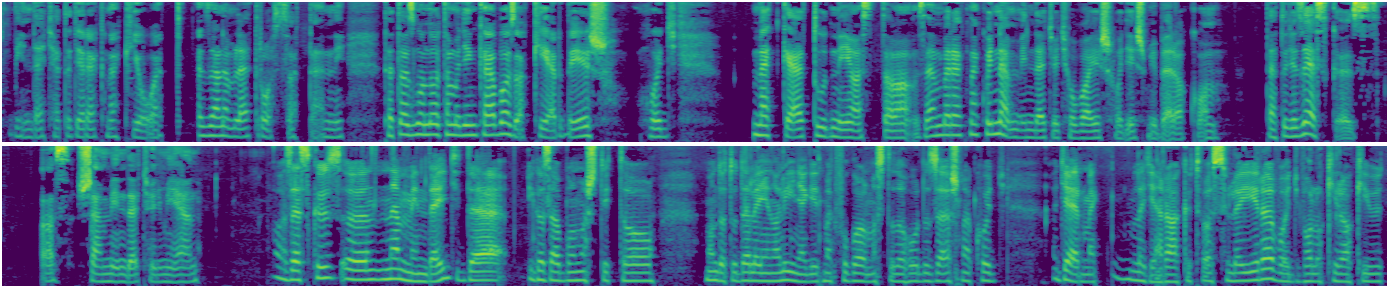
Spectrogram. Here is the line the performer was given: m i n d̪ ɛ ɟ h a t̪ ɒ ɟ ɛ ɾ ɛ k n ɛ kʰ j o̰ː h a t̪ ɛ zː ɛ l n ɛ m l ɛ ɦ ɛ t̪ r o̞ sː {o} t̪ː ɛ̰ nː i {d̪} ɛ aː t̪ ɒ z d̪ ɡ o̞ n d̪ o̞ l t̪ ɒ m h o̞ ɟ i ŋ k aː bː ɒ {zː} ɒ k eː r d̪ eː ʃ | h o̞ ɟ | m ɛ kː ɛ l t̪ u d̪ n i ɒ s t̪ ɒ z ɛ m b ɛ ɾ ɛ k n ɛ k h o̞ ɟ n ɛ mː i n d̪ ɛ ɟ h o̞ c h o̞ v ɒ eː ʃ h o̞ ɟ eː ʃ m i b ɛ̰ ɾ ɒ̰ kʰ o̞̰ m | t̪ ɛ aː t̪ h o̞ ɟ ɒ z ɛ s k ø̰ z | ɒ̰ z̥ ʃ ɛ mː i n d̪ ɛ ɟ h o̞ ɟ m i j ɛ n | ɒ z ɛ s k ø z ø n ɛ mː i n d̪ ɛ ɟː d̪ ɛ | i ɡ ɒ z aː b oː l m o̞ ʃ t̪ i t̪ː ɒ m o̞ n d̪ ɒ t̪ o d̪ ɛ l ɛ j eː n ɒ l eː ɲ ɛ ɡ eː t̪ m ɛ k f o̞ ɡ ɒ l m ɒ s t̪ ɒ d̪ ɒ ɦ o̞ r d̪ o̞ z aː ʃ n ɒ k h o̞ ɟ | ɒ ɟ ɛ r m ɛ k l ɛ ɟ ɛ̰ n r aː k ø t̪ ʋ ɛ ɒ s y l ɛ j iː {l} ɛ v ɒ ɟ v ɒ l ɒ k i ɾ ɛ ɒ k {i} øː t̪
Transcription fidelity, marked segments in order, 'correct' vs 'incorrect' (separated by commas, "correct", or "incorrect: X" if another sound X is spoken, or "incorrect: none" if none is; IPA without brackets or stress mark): incorrect: ɒ, incorrect: t̪, incorrect: z, incorrect: ɾ, correct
